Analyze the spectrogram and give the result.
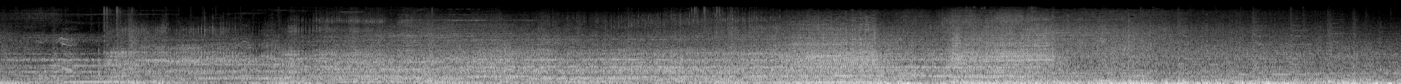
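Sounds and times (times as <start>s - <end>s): cars accelerating hard: 1.0s - 12.6s.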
